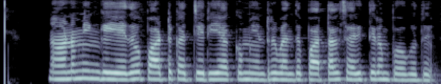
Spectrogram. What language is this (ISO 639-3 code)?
tam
